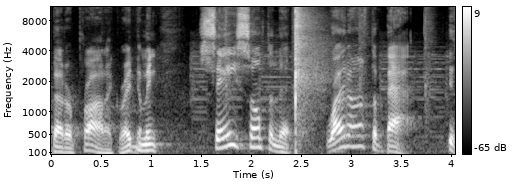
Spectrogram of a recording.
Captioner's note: claps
